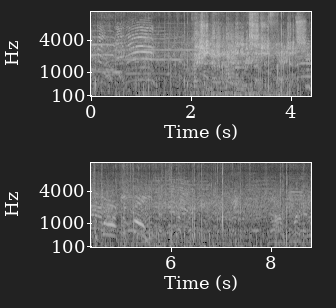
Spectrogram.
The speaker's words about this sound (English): If it sounds like you're hearing popcorn, that's actually the rain hitting the helmets and pads of all the Badax players out there.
